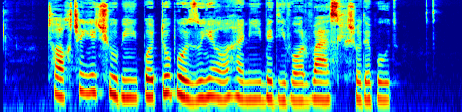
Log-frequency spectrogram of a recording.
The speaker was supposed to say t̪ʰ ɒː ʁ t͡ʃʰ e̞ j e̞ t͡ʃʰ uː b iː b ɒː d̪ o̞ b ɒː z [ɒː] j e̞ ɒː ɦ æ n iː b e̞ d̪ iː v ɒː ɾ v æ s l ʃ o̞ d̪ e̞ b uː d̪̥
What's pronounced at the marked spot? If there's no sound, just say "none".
uː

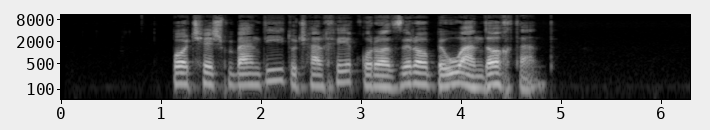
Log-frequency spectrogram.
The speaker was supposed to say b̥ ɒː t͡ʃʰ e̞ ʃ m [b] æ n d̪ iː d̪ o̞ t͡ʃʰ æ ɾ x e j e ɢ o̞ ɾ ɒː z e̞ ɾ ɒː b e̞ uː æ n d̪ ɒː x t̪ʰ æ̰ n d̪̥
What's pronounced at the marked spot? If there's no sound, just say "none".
b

